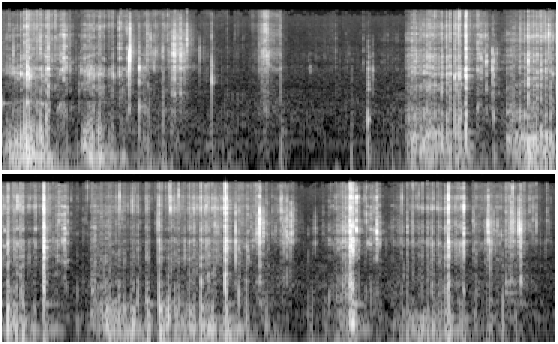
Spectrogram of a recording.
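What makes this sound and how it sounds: A rectangular solid bar of dry white soap with a dark coated surface is held in hand and shaved into curls with a box-cutter blade. Crisp, dry scraping and crunchy tearing strokes come in bursts, with bright sharp edges over a low thudding body. The cutting pauses briefly near the middle before resuming.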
